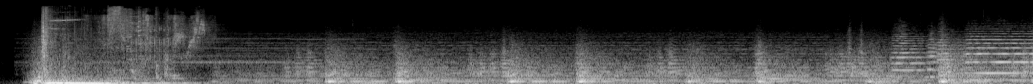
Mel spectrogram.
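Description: A short jingle for a segment of the Demon Show radio programme bursts open with a loud crashing, shattering hit, then settles into a bright, sustained melody with steady rhythmic accents, prominent and upfront for about ten seconds.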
